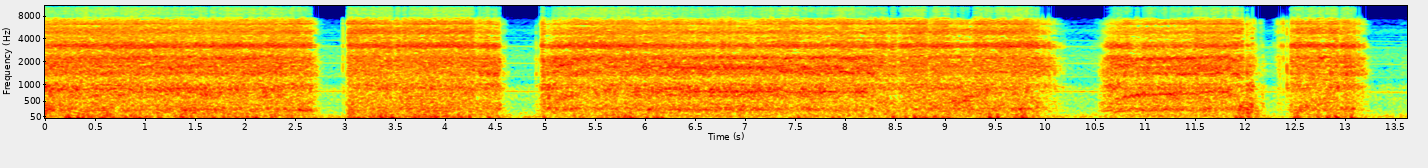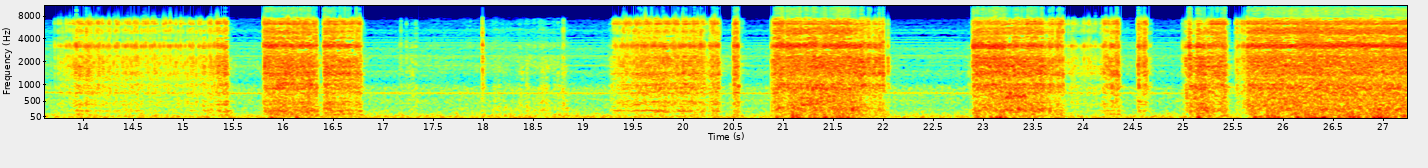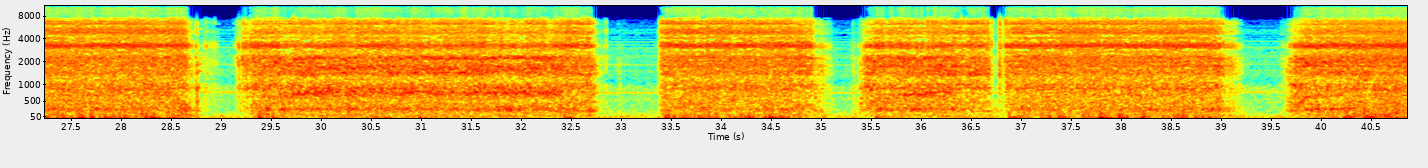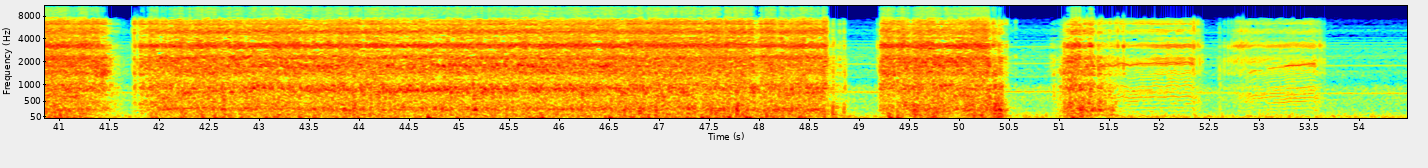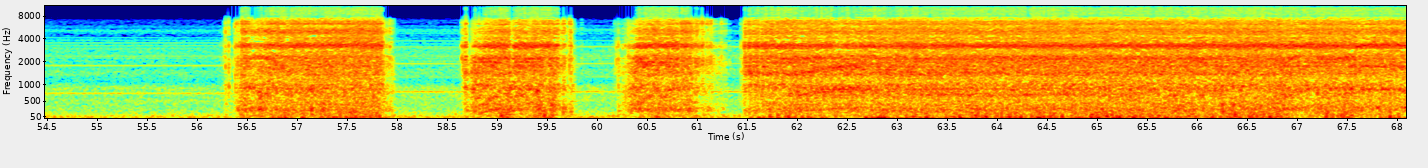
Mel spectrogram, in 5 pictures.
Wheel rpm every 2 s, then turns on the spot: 220, 130, 140, 190, 120, 120, 50, 20, 10, 10, 60, 30, 60, 200, 140, 190, 90, 100, 140, 120, 140, 200, 210, 190, 110, 90, 50, 10, 120, 80, 80, 210, 220, 210.
14-16 40-42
